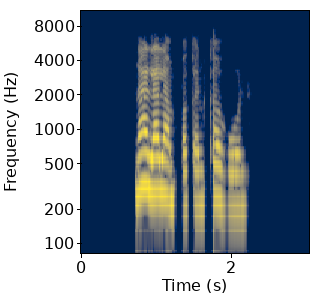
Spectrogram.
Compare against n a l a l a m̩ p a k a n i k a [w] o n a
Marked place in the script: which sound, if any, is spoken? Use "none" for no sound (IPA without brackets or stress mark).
ɣ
